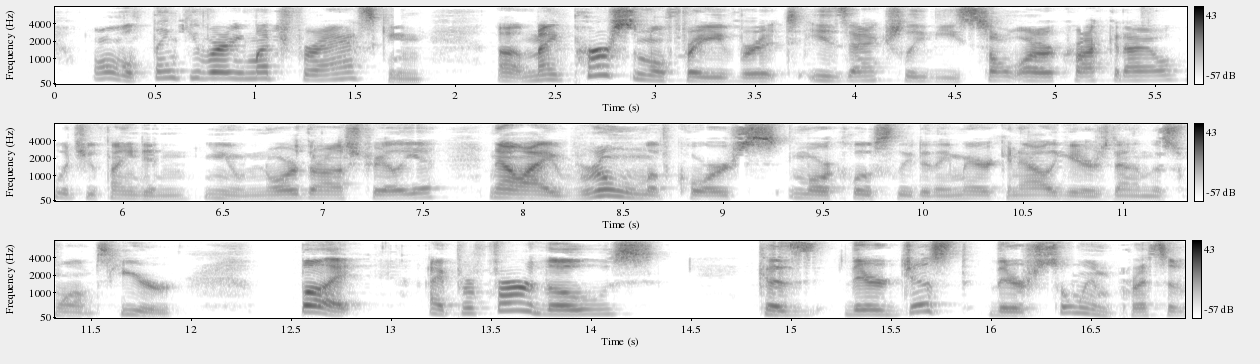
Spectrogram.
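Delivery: frog puppet voice, in character. Answering a question about a favorite crocodile: Kermit the Frog voice. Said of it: "can you do your Kermit voice".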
